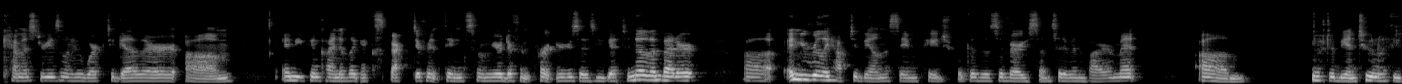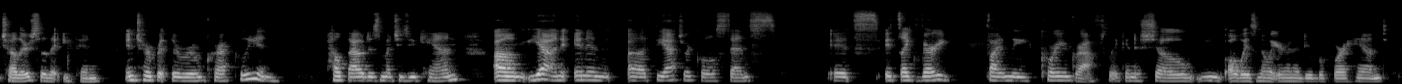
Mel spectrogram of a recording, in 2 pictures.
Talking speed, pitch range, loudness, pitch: 210 wpm, 155-185 Hz, -26 LUFS, 170 Hz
